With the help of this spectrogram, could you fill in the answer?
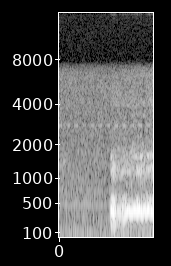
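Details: Pet cat Baby Girl, seven years old and female, held indoors during a sung nursery rhyme, utters a low, slightly wavering sustained meow that starts abruptly halfway through.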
